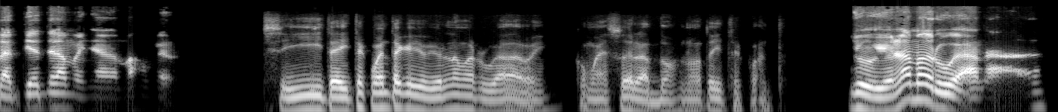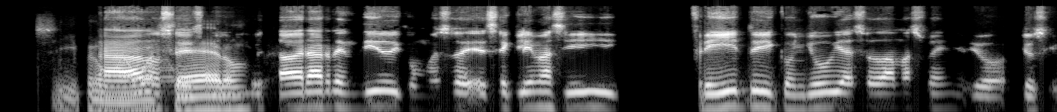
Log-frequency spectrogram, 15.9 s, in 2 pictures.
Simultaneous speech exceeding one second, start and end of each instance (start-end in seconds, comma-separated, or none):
8.6-9.8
